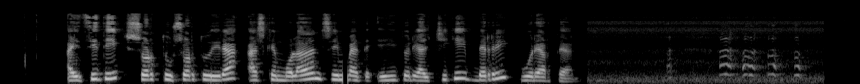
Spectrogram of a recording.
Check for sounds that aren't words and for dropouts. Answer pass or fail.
fail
